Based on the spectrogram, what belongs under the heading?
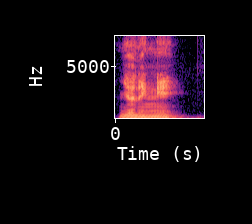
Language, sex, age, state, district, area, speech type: Manipuri, male, 18-30, Manipur, Imphal West, rural, read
